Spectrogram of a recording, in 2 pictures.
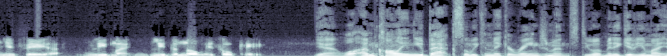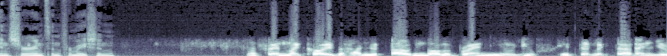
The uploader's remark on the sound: RBCP's Personal Prank Phone Calls Collection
